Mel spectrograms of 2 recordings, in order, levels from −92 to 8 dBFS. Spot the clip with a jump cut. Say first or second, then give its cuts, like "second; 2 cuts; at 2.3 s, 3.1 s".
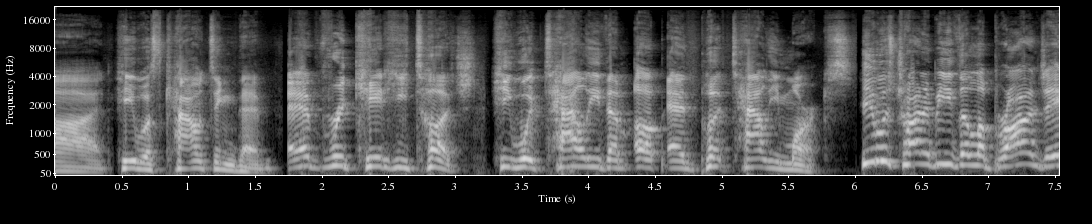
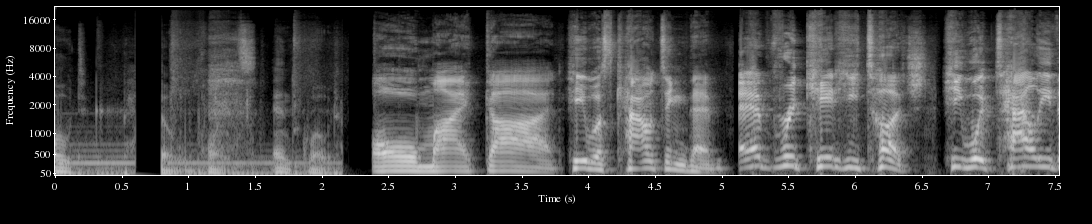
second; 1 cut; at 2.2 s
